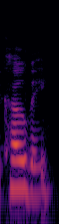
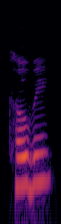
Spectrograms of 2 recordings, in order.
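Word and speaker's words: Koby: And then she turns to Kobe.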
